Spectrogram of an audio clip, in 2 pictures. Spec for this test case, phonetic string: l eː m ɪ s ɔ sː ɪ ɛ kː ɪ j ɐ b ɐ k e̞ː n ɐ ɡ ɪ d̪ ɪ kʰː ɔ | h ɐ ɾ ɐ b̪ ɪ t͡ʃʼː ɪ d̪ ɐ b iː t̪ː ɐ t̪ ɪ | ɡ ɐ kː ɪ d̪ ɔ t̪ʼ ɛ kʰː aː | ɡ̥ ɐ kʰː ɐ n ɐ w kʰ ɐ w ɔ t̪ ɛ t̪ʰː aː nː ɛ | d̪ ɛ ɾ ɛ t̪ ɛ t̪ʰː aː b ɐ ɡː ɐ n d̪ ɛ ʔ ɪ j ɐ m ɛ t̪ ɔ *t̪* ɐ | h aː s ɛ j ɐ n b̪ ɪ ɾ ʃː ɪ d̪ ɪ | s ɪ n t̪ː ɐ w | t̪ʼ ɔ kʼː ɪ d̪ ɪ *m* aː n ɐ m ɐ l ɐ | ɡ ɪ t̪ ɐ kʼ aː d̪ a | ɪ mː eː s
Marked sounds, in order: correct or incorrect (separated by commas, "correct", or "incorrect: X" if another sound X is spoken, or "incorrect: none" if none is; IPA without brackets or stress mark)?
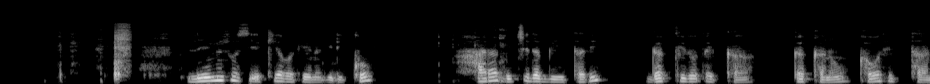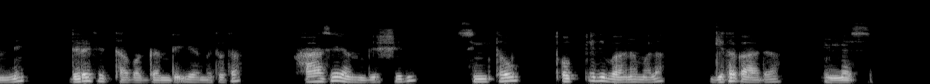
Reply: correct, incorrect: b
